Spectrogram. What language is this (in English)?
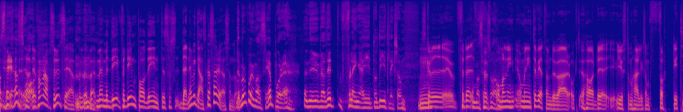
Swedish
